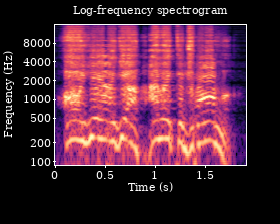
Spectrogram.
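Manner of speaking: high sneering parody voice; high smug mock of youtubers who claim to enjoy the drama; mocking the gang.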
